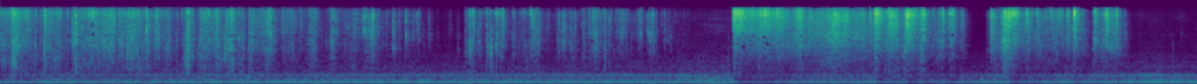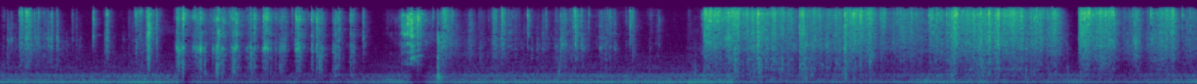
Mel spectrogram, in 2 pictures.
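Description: Aluminium foil crinkling and rustling in spells with short pauses as it is folded and worked around a trout, over a steady low hum.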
